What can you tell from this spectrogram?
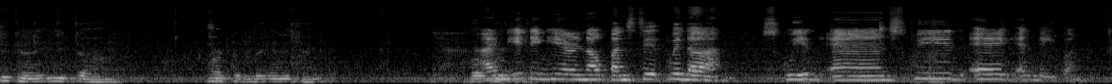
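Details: Aphasia after mild stroke in a man 115 days into self-therapy; restarts his sentence with hesitations.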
